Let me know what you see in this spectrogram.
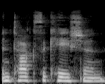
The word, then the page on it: intoxication: American English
